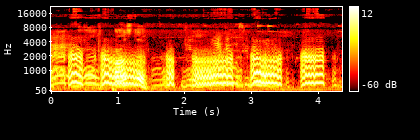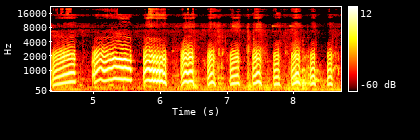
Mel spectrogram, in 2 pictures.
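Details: Pahadi dog mother watching over her puppies; a run of drawn-out whines gives way to shorter, sharper yips that come faster and faster, several voices overlapping, with no other sounds.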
